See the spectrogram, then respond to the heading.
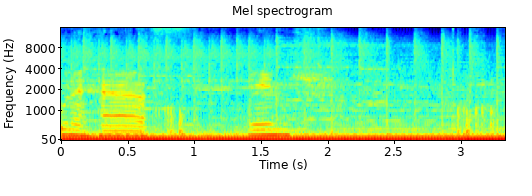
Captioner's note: rattle; more rattling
